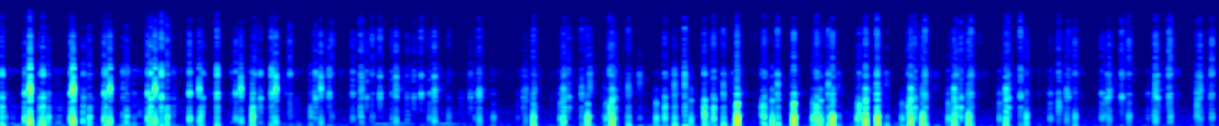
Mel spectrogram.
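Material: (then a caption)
Cardboard. Fingers tap rapidly on a face mask box made of plastic and cardboard. The result is a steady, dense stream of short, dry taps with little ring: dull low-heavy thuds topped by faint bright, crinkly clicks.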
